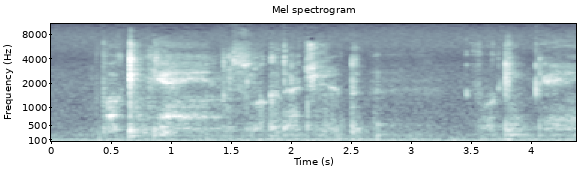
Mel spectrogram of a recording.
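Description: A man talking quietly in a whisper.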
